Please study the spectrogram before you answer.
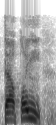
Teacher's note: ننتقل من تاء مرققة إلى طاء مفخمة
